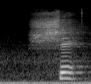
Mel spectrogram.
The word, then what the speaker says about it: chez: Final Z, chez, chez, né, né, chez, né.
